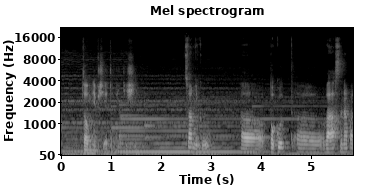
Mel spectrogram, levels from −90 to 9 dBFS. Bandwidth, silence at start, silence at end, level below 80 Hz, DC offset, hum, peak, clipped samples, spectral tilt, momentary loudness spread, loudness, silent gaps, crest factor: 16.5 kHz; 0 s; 0 s; -50 dBFS; under 0.1%; none; -10 dBFS; under 0.1%; -5.5 dB/octave; 11 LU; -32 LUFS; none; 22 dB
